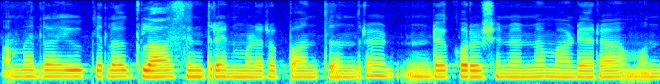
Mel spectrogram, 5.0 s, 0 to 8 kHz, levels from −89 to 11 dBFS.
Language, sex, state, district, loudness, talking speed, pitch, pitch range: Kannada, female, Karnataka, Belgaum, -18 LUFS, 155 wpm, 180 Hz, 175-185 Hz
